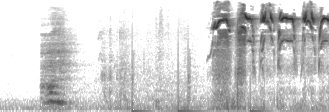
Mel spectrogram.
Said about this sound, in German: Aber es quietscht, ist ein klassisches Quietsche-Entchen. Gelb und quietscht.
